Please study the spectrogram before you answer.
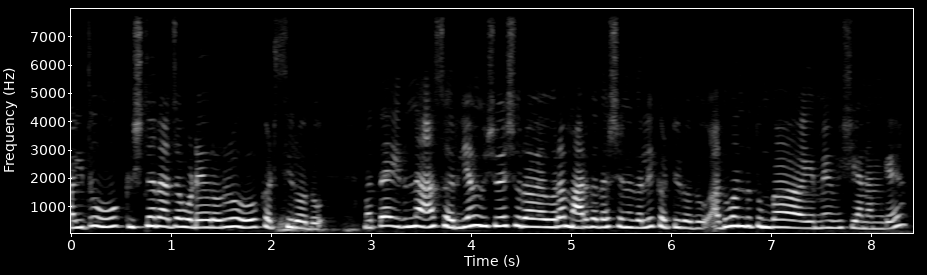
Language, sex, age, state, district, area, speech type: Kannada, female, 18-30, Karnataka, Tumkur, urban, spontaneous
